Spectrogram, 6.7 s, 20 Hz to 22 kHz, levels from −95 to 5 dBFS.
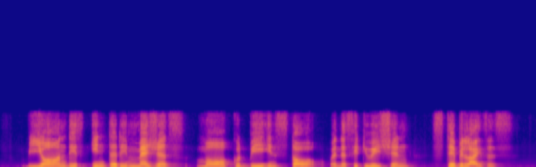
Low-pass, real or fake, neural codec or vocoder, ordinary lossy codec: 7.2 kHz; fake; codec, 24 kHz, 0.9 kbps, DualCodec; none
